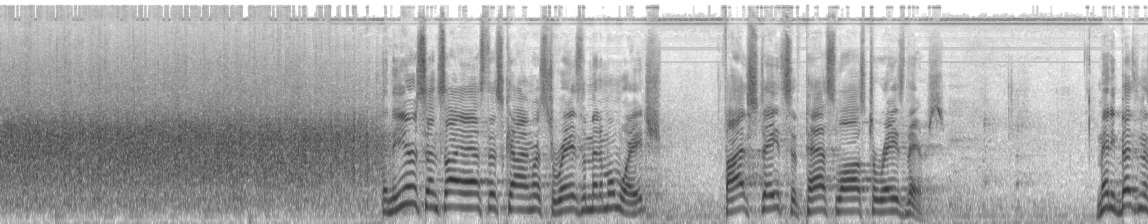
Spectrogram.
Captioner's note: applause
